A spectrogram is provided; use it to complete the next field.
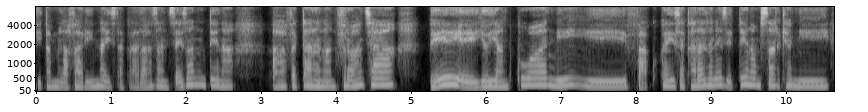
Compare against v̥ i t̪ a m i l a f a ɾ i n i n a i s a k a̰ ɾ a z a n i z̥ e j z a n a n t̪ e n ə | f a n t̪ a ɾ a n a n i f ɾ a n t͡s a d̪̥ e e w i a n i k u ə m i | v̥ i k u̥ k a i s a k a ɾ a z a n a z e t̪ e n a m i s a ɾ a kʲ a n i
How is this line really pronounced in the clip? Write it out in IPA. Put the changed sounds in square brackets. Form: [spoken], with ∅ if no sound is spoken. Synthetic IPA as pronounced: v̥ i t̪ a m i l a f a ɾ i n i n a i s a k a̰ ɾ a z a n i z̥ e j z a n [i] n t̪ e n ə | f a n t̪ a ɾ a n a n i f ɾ a n t͡s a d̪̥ e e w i a n i k u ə [n] i | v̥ [a] k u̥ k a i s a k a ɾ a z a n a z e t̪ e n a m i s a ɾ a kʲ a n i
